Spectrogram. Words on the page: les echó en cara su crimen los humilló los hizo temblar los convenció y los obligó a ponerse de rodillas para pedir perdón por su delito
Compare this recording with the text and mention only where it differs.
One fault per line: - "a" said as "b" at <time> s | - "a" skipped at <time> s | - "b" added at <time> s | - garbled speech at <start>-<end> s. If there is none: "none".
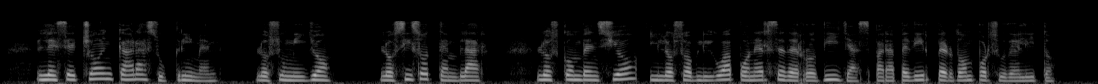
none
